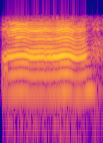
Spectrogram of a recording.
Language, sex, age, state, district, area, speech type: Malayalam, female, 18-30, Kerala, Wayanad, rural, conversation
